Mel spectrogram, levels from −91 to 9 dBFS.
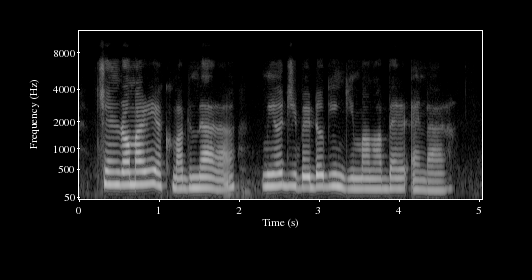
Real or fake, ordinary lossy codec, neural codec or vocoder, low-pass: fake; Opus, 32 kbps; codec, 16 kHz, 2 kbps, X-Codec, HuBERT features, trained on balanced general audio; 7.2 kHz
